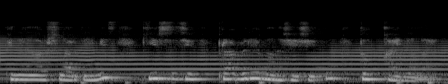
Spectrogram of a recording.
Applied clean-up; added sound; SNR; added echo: none; Trumpet; 10 dB; reverberation time 1.9 s.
